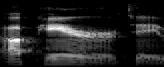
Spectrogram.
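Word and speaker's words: aperte: Apɛrte doesn't rhyme with chair. It's not apɛrte, right? Apɛrte. Tutto.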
